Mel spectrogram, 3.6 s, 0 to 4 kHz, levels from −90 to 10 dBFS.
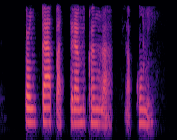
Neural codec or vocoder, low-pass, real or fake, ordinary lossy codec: autoencoder, 22.05 kHz, a latent of 192 numbers a frame, VITS, trained on one speaker; 3.6 kHz; fake; AAC, 16 kbps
